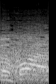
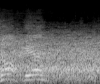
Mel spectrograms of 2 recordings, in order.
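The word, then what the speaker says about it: Offiah: They call him a fire because it rhymes with chariots. His real name is Ophir.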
